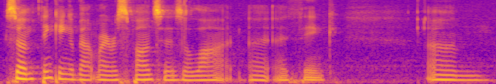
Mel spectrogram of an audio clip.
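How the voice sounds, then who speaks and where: A woman speaking at a panel discussion, voicing for a panelist in a measured, earnest way with some emphatic stretches. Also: low-pitched, steady tone, vocal fry, a little hiss or hum. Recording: long reverb of a large hall.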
